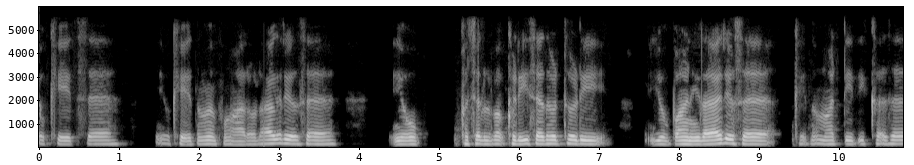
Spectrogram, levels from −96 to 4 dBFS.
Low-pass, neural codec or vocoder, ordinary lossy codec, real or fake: 5.4 kHz; none; AAC, 48 kbps; real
